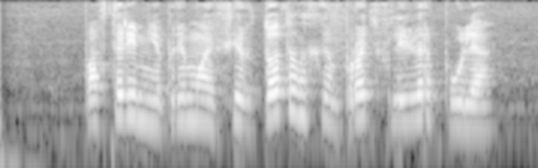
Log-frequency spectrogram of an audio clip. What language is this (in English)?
Russian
